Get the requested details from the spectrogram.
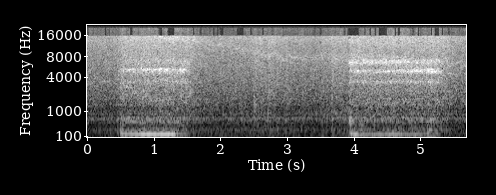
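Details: A pet sleeping on its owner's lap snoring: two low, buzzing, tonal snores about three seconds apart, with quiet room noise between; ordinary snoring during sleep.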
